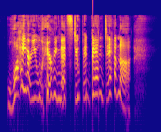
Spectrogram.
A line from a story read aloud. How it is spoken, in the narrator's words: He laughed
